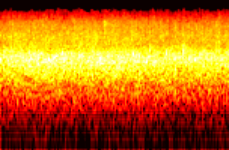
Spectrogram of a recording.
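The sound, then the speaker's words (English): Thunderous applause rises from thousands of gathered faithful outside a Gothic cathedral as Pope Benedict signs the city's Golden Book. The clapping forms a dense, unbroken roar at an even loudness throughout. “amid the thunderous applause and cheering of the gathered faithful in their thousands and thousands,”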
